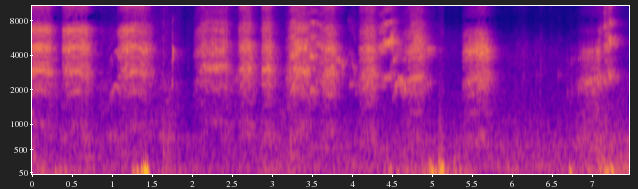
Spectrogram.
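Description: Lovebirds in a cage, red-headed opaline birds, giving harsh squawks and scratchy chatter along with a few metallic rattles and knocks from the cage.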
